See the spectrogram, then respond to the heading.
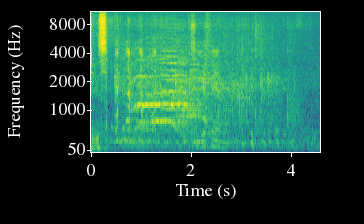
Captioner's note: cheers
